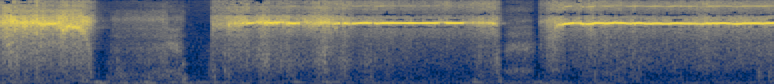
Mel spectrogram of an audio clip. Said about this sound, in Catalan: Mireu, ara us xiularé un bolígraf que no... Un boli Vic. És la primera vegada que el veia, però vagin, acostumen a sonar...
